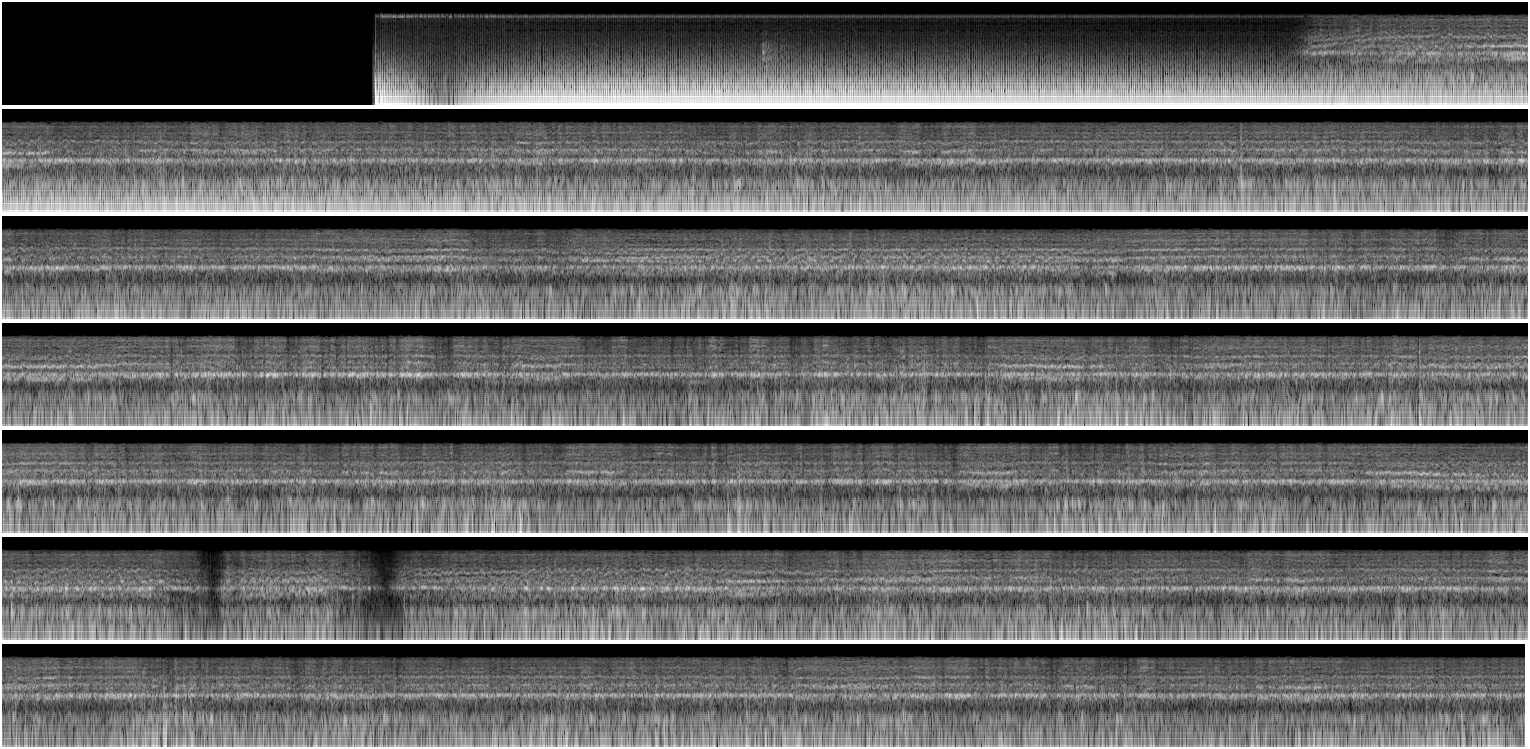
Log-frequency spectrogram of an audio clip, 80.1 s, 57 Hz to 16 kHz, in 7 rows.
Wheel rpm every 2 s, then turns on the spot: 0, 0, 0, 0, 0, 100, 210, 230, 230, 220, 230, 230, 230, 220, 200, 190, 220, 220, 230, 230, 230, 230, 230, 230, 230, 230, 230, 230, 210, 120, 140, 200, 220, 230, 230, 230, 230, 230, 230, 220.
none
